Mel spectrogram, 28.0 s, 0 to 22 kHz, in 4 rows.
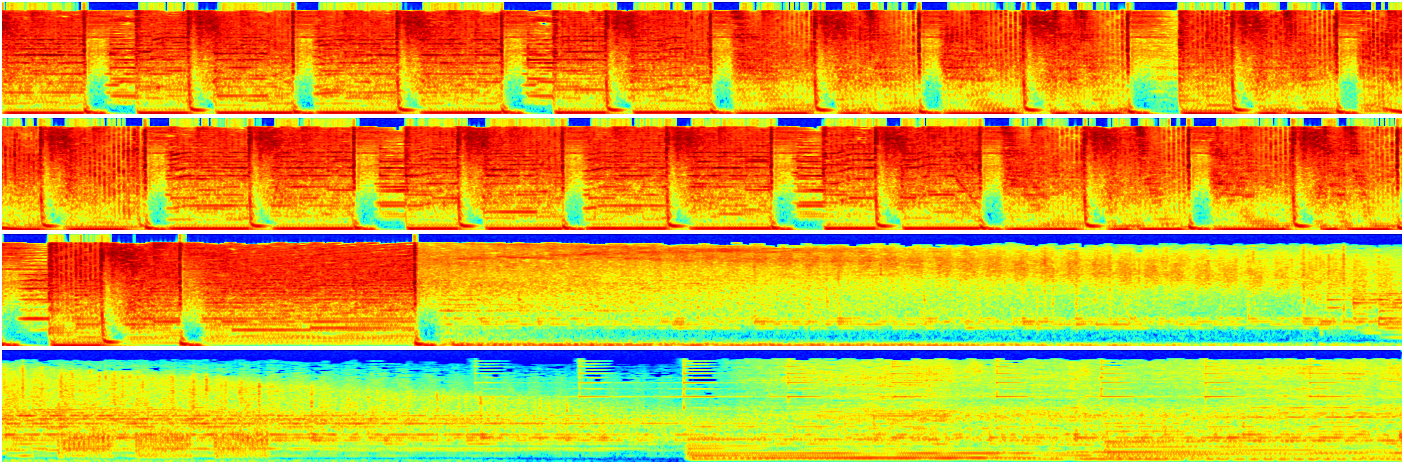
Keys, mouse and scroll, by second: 2.8-3.2 scroll up 2, 3.2-3.6 scroll down 13, 5.0 scroll down 16, 5.0-6.7 middle drag, 6.7 click, 11.8 right click, 12.6-13.6 scroll down 2, 13.6-15.6 scroll down 1, 15.6-17.6 drag, 18.2 click, 18.7 click, 19.4-20.2 scroll up 11, 20.2-20.6 scroll down 3, 20.6 space, 26.8 space, 27.6 ctrl+z.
